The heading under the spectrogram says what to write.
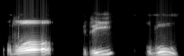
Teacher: মাখরাজটা হইলো জিহ্বার আগার পিঠ তার বরাবর উপরে তালুর সঙ্গে লাগাইয়া উচ্চারিত হয় র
